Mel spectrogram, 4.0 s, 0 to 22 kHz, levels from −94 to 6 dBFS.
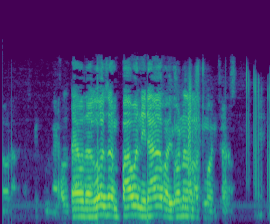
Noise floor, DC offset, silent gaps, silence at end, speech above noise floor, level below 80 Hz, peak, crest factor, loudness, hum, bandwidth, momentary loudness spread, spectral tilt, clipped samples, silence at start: -46 dBFS; under 0.1%; none; 0.1 s; 31 dB; -56 dBFS; -2 dBFS; 14 dB; -14 LUFS; none; 8 kHz; 20 LU; -4.5 dB/octave; under 0.1%; 0.05 s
